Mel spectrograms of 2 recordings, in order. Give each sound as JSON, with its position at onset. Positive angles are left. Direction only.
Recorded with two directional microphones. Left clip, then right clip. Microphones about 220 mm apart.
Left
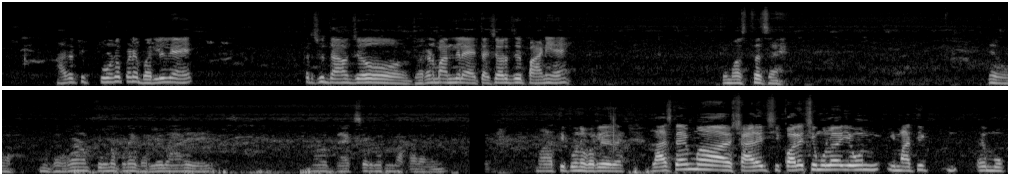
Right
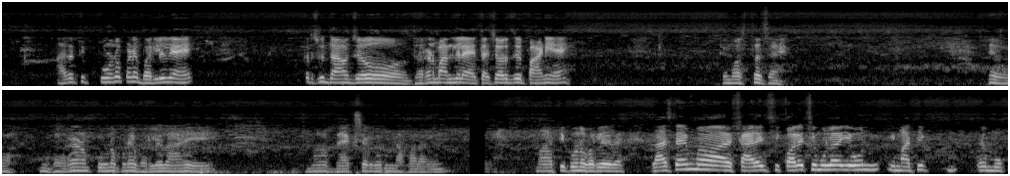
{"t": 0.5, "sound": "speech", "side_deg": 10}
{"t": 3.1, "sound": "speech", "side_deg": 15}
{"t": 7.3, "sound": "speech", "side_deg": 30}
{"t": 9.9, "sound": "speech", "side_deg": 10}
{"t": 10.6, "sound": "speech", "side_deg": 0}
{"t": 13.4, "sound": "speech", "side_deg": -5}
{"t": 15.4, "sound": "speech", "side_deg": 10}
